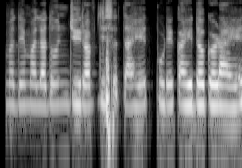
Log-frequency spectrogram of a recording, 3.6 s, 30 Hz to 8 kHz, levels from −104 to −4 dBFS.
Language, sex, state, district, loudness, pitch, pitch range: Marathi, female, Maharashtra, Pune, -20 LUFS, 245 Hz, 240-250 Hz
